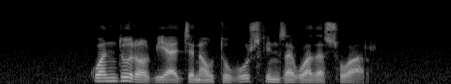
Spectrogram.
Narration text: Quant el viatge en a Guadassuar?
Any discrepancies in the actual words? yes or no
yes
